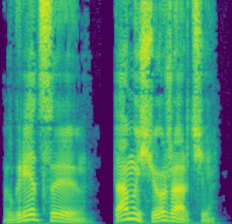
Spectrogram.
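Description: A man's voice: medium pitch, wildly swooping pitch, a little slow, no echo, clean studio sound, pitched above the performer's own voice. A man voicing a cautious Greek informant in an audiobook, passing on news in an offhand, matter-of-fact way.

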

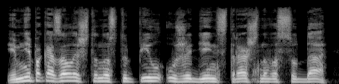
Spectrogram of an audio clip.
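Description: A man's voice: lowish voice, lively intonation, normal speed, darkish tone, dry recording, clean studio sound. A man voicing a pale, anxious prince who declaims in grave, pious tones, in an audiobook reading. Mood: fervent. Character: pale anxious male prince, trembling then rising.

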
